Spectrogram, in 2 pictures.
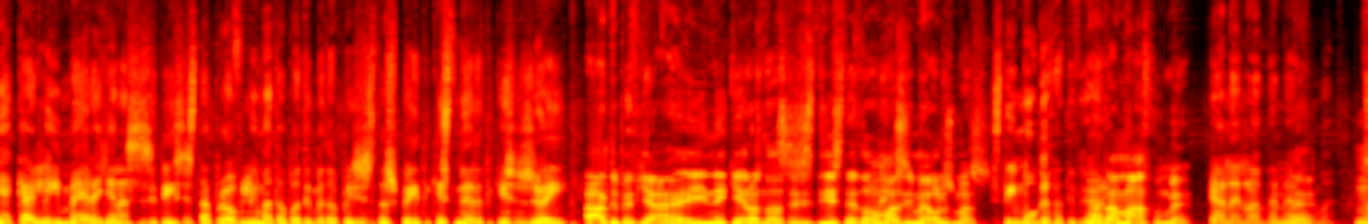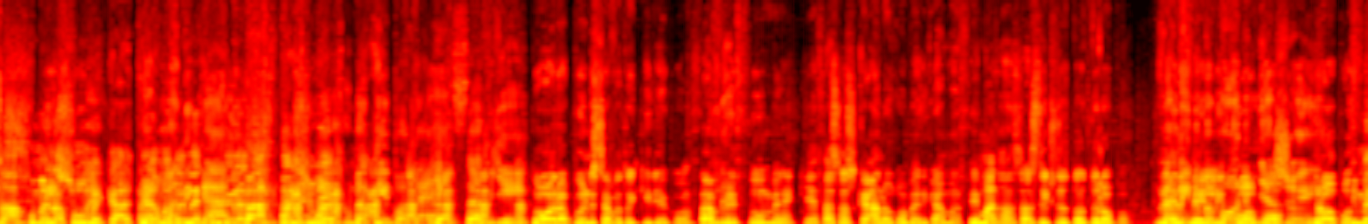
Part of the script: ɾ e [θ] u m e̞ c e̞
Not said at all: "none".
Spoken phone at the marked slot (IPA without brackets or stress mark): θ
